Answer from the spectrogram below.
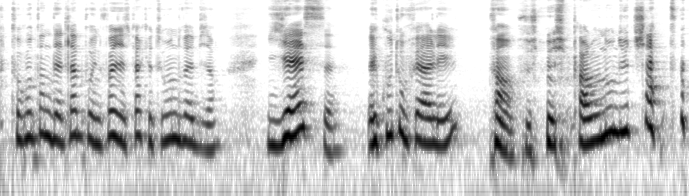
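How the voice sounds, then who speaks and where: A woman with a French accent and a slightly high voice streams live, chatting casually with her viewers. She's self-mocking and laughs easily.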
